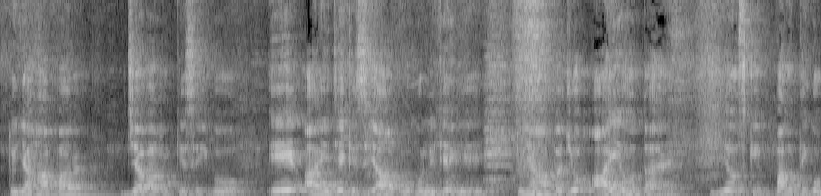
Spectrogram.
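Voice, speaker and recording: Male maths teacher, Hindi-speaking north Indian accent, slightly raised pitch, repetitive self-answering quiz style, recorded in an echoey room. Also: slight background noise. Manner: repeats key points and quizzes students with questions he answers himself. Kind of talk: classroom lesson explaining step by step.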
